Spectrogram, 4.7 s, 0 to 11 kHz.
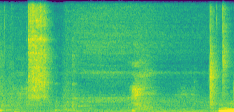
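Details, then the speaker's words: Ford 302 V8 rebuild with camshaft and cylinder head just installed, turned by hand: short airy hisses on each slow stroke are compression slipping past the ring gaps, which is normal; compression is good. "oh on that noise you hear down below is other compression leaking by the small gaps in the Rings totally normal um any engine is going to do that"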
